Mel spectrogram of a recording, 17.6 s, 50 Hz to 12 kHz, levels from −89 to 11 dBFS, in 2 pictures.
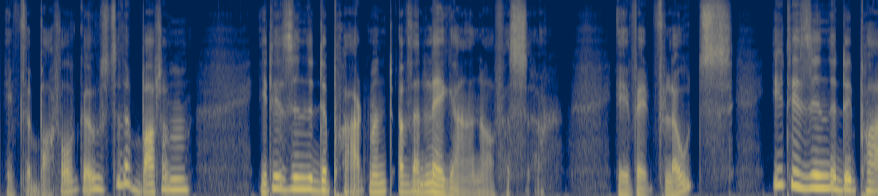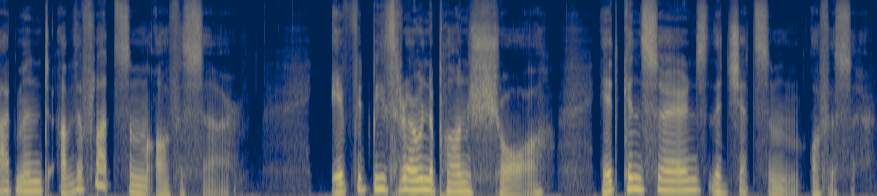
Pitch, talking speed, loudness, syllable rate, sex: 145 Hz, 135 wpm, -20 LUFS, 4.1 syllables/s, male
